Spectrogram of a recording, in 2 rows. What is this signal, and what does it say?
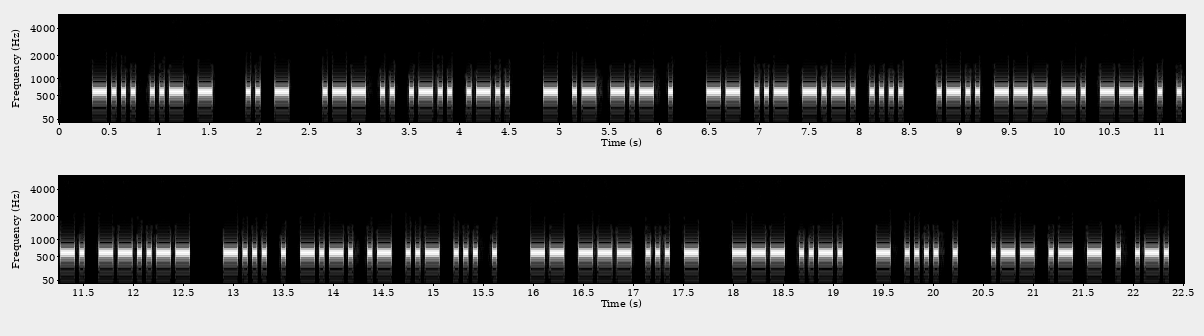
Morse code, heard as a keyed tone, about 25 wpm, 600 Hz. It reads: BUT IT WILL TAKE MUCH LONGER, BECAUSE MOST OF THE WATER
